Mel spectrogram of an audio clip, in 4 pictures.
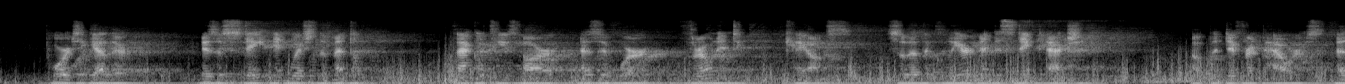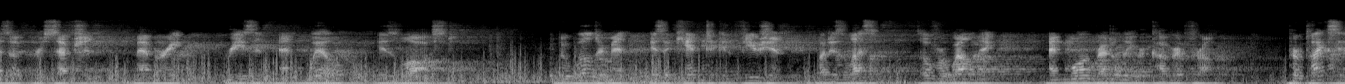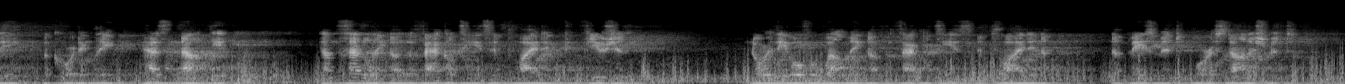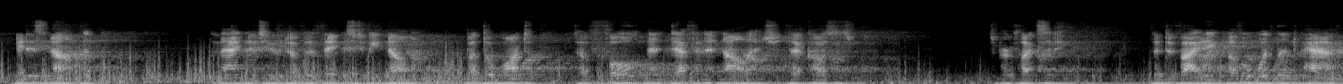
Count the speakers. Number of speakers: one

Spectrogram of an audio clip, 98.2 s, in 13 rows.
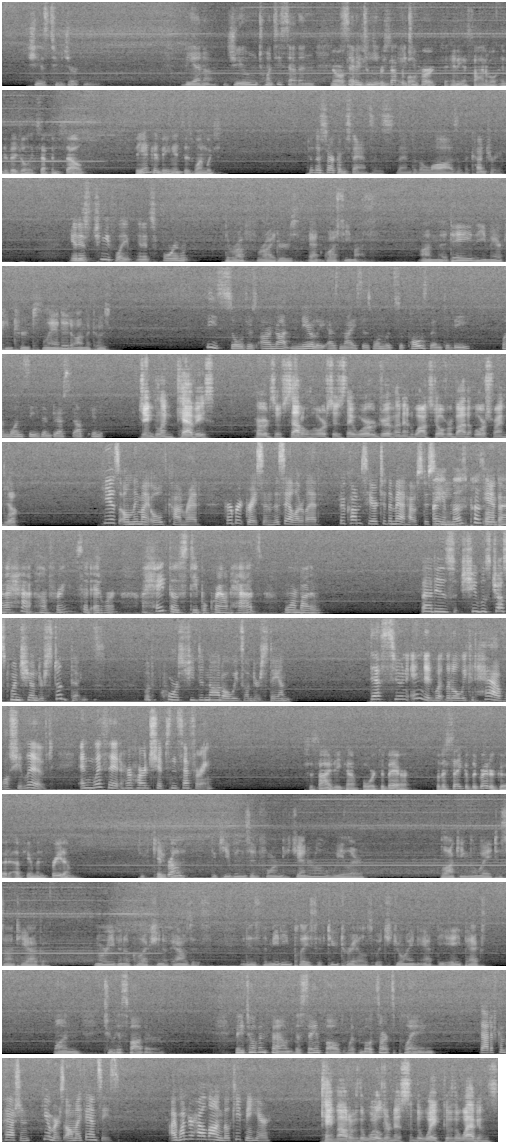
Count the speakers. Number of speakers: ten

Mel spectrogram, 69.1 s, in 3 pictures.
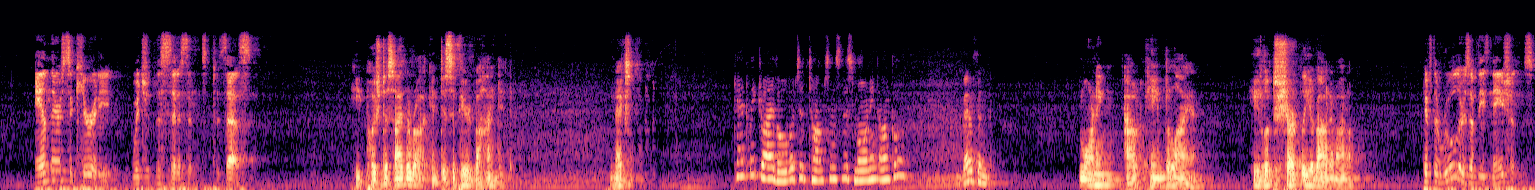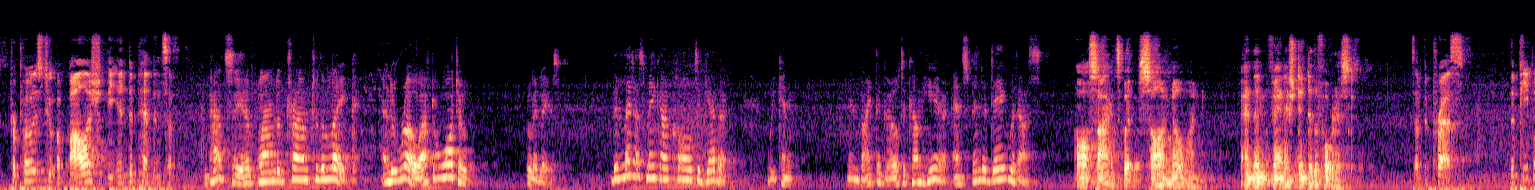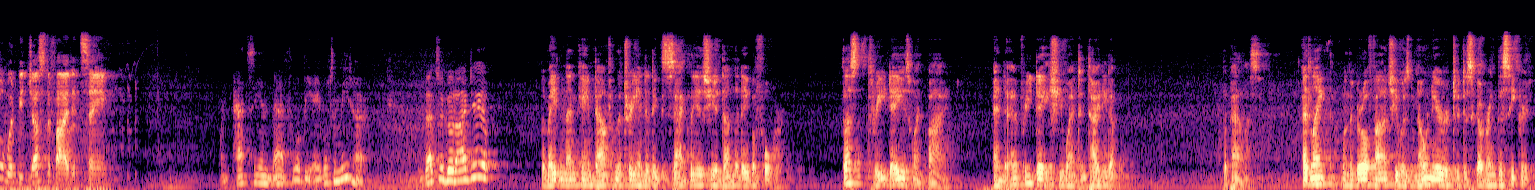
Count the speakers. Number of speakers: three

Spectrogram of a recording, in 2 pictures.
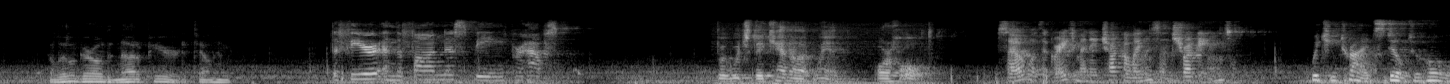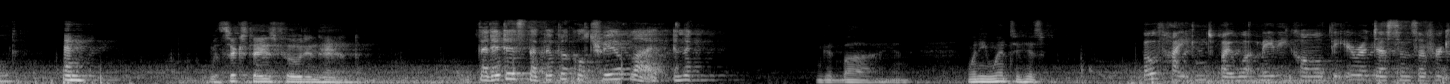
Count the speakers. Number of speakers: seven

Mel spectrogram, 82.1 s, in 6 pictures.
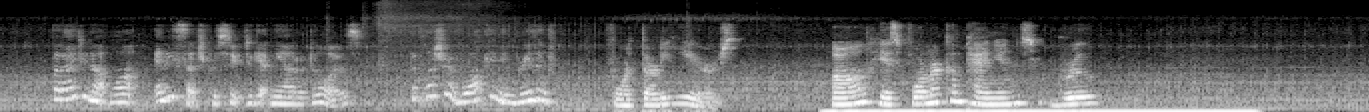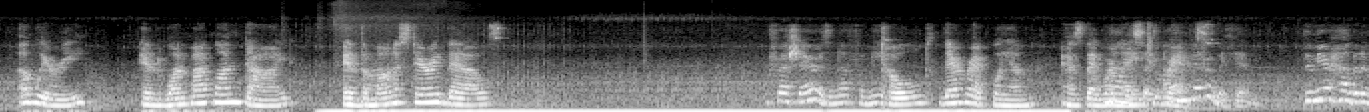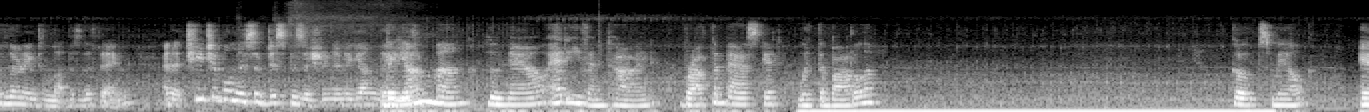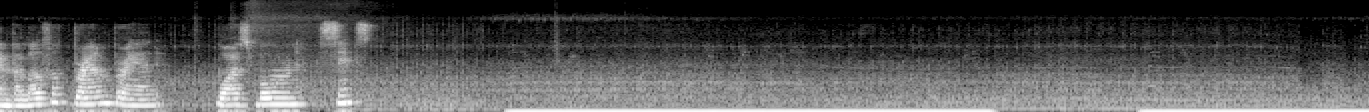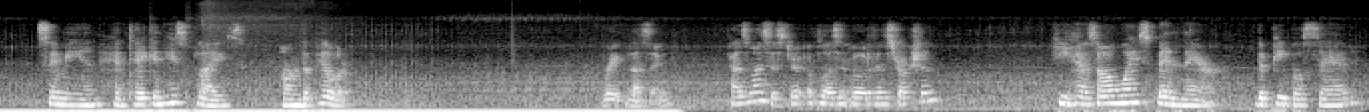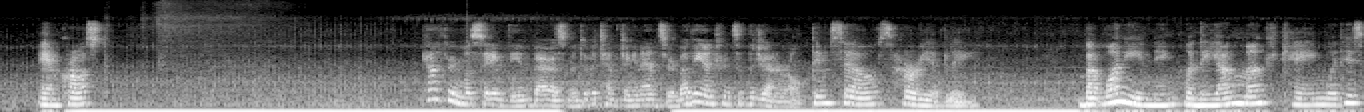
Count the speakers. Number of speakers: three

